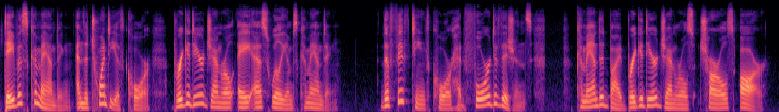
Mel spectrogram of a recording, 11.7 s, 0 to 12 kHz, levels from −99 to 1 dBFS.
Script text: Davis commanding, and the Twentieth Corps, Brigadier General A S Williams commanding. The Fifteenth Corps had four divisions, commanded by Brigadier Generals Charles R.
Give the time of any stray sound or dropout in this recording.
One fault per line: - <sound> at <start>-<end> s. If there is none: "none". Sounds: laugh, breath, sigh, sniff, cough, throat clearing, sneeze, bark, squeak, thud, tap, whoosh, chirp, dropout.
none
